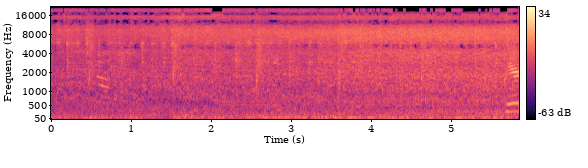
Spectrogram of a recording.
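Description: A mossy waterfall in Bryce Canyon gives a steady, broad rushing roar that stays close and constant, with faint voices in the background.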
